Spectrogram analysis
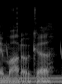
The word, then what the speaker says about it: Madoka: Yeah, I'm one of those people who emphasize the first syllable. So I say Natsuki and I say Naruto and I say Madoka.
